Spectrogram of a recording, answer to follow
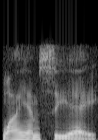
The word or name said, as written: YMCA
